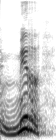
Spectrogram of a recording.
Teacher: अब मिर देखिए, हम मिर रब्बिहिम कैसे पढ़ रहे हैं भाई, हम यहाँ पर इस मीम को इस रॉ के साथ मिला रहे हैं, इस नून साकिन को नहीं पढ़ रहे। मर्ज हो रहा है ना, यहाँ पर कामिल इदगाम हो रहा है, तो हम पढ़ रहे हैं मिर, मीम रॉ ज़ेर मिर।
